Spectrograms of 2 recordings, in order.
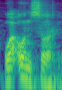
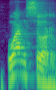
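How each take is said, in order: First: A glottal break separates wa from unsur. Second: The words run together with no glottal break. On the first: The speaker calls it wrong. "bukan wa unsur" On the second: The speaker calls it right. "maka kita membacanya menjadi wansur"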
